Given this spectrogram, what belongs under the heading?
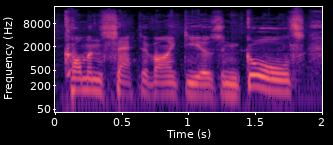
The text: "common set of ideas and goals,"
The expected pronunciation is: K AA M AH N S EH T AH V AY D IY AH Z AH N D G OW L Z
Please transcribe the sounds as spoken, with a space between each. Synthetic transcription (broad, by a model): K AA M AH N S EH T AH V AY D IY AH Z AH N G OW L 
